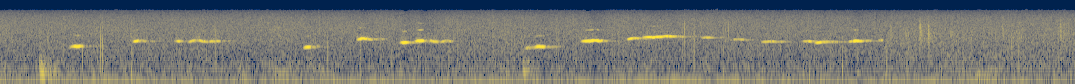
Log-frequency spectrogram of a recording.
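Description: A man whistling a tune in short, clear notes that step up and down, with a longer rising phrase about six seconds in, stopping near the end. A steady low hum runs underneath.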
